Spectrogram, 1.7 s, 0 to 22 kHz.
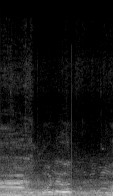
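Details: Sahiwal bull calves at Raniganj cattle market, 25 June 2026: one short, tonal moo of under half a second in the middle, over steady human voices and market chatter.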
